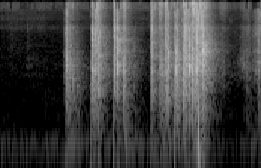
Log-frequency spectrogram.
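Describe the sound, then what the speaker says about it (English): Several quick riffling bursts of playing cards being shuffled, crisp and close, in short uneven runs with brief pauses between. "you can again do another shuffle"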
